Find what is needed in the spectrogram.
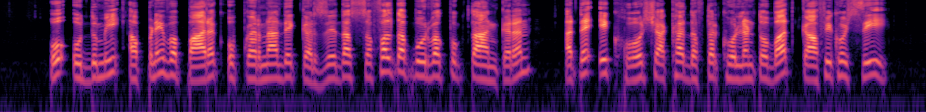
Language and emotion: Punjabi, happy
